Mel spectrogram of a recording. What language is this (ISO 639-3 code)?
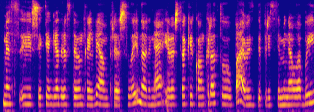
lit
